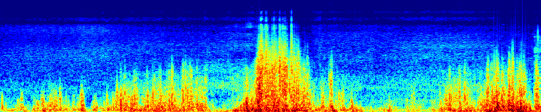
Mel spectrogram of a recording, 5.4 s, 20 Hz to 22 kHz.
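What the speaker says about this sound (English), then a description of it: "That was a 40-mile-an-hour gust." Strong 40 mph wind gusts roar across a microphone outdoors in Frisco, Texas, during a severe weather outbreak, surging and easing in rough waves with loud buffeting peaks.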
